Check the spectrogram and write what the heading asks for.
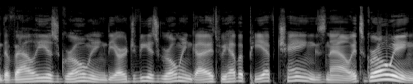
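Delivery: mocking, tongue-in-cheek, sarcastic delivery. Speaker in a message recalls the listener's voice: mock-sarcastic. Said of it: "your voice sarcastically saying".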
